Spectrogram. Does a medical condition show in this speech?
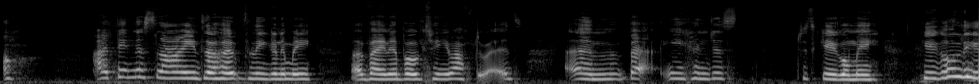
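Yes: cerebral palsy; since birth.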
